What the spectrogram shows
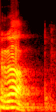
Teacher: तो इसको लुंठित व्यंजन क्यों कहा जाता है, तो इसे लुंठित व्यंजन इसलिए कहते हैं क्योंकि जब इस र का उच्चारण करते हैं तो हमारी जीभ लुढ़कती हुई प्रतीत होती है, तो इसे हम लुंठित व्यंजन कहते हैं।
